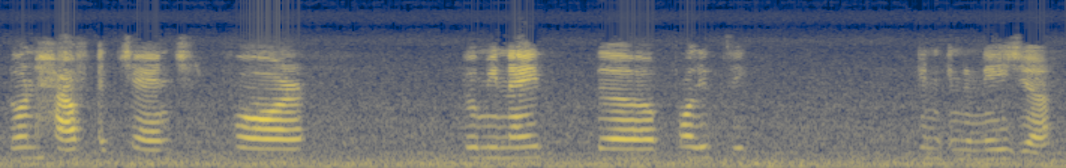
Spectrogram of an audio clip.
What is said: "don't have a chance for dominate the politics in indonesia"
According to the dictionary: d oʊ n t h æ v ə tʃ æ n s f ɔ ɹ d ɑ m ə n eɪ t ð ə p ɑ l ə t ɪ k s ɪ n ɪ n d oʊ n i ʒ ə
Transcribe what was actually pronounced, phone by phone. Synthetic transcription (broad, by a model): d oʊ n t h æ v ə tʃ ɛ n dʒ f ɔ ɹ d ɑ m ə n eɪ t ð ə p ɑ l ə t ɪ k ɪ n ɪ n d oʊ n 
